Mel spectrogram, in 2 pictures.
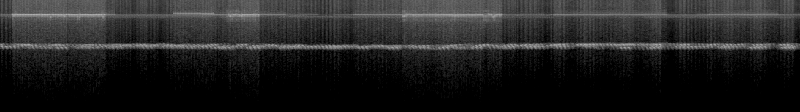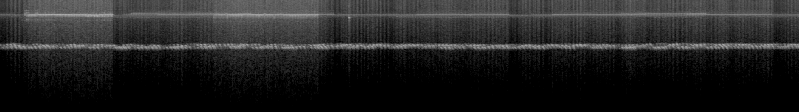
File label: ambience crickets; Rust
